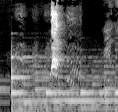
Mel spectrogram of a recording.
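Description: Four-week-old Mi-Ki puppies whining and yipping, with one short, louder cry about a second in, over background music.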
